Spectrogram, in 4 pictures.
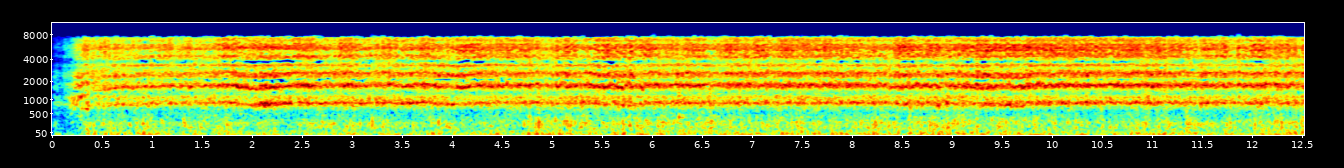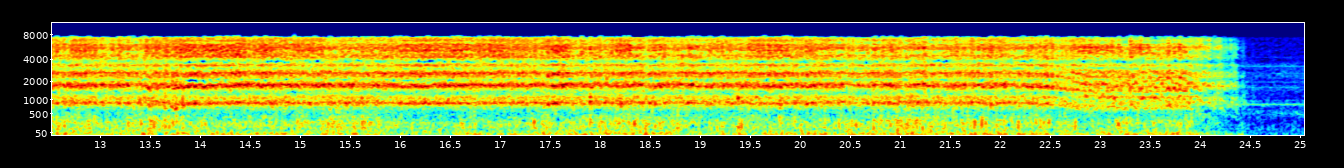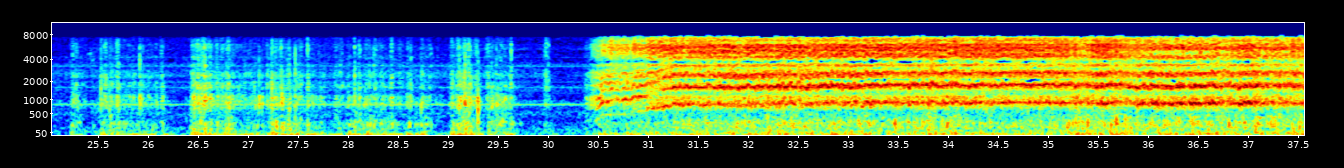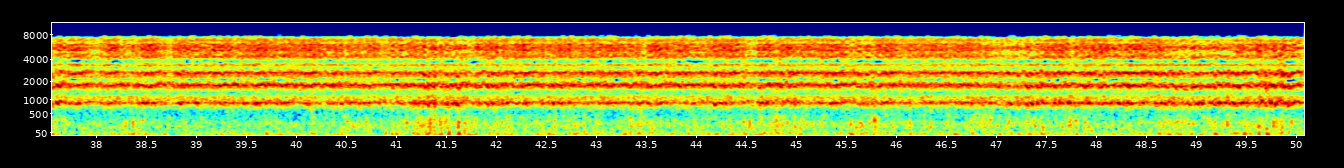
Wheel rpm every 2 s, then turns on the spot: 170, 230, 230, 230, 220, 230, 230, 230, 230, 230, 230, 180, 20, 20, 30, 130, 220, 230, 230, 230, 230, 230, 230, 230, 230.
24-30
